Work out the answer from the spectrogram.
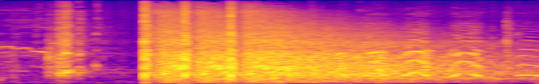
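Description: Gunshots from a shooting drill: a few sharp, loud cracks in quick succession, each leaving a noisy, ringing wash that slowly fades.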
